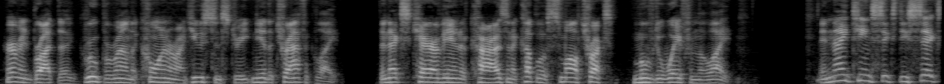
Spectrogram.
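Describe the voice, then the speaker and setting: A man narrating a novel for an audiobook with a measured, deliberate reading. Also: a little high.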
